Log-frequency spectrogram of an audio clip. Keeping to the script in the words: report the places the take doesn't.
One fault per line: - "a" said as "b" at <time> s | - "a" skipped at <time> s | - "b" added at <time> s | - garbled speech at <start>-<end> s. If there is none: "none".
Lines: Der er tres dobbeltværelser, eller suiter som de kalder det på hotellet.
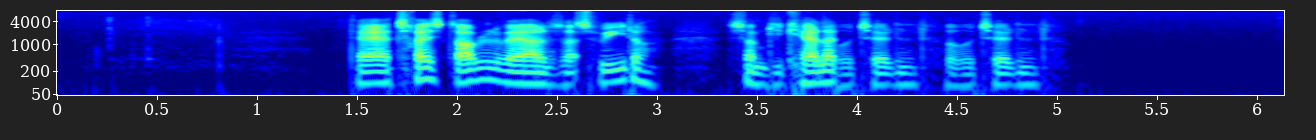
- "eller" skipped at 2.6 s
- "det" said as "hotellet" at 3.9 s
